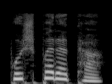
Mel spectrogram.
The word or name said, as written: ಪುಷ್ಪರಥ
